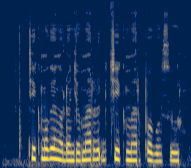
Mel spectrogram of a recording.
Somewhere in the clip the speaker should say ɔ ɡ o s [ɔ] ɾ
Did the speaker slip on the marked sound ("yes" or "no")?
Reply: yes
